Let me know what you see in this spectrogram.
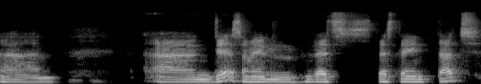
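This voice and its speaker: In a Spanish accent, a man speaks at a very slow pace. His intonation is fairly even. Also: medium pitch for a man. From Spain. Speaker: film director. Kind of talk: interview. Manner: halting.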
